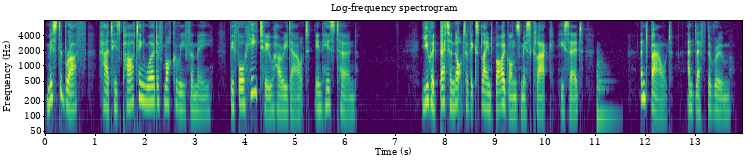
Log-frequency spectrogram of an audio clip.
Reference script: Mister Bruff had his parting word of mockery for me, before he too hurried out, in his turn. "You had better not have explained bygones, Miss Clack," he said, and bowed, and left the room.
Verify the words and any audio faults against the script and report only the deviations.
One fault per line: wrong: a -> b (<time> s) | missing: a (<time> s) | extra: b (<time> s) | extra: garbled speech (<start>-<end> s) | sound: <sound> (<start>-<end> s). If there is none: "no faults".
sound: tap (11.0-11.6 s)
